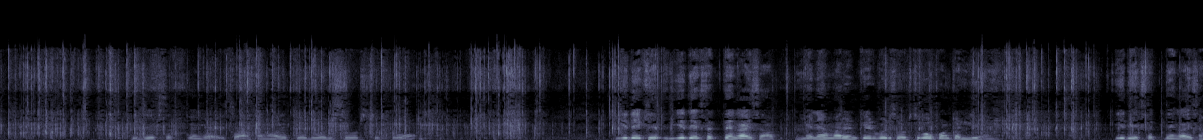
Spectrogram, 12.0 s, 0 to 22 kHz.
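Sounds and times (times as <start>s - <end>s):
plastic wrapper crackling: 0.0s - 12.0s.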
